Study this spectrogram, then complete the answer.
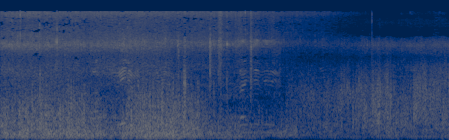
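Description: Strong wind at sea during a sunrise fishing trip buffets the microphone in a loud, continuous rush that eases slightly toward the end. Someone talks over the wind noise.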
